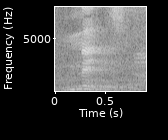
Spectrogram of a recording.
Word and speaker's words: knit: The next one is knit. K is silent.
